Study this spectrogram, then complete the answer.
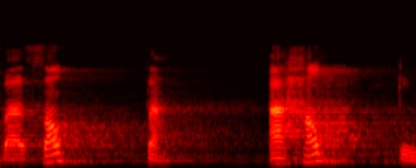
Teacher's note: Jadi bukan dibaca basatta atau dibaca langsung tak basatta, tapi masih ada sifat tebal dari to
